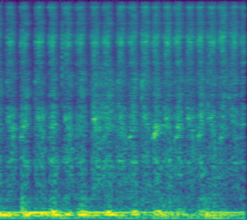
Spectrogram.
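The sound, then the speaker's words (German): A hand saw cuts through a wooden pole, its rasping strokes coming in a quick, steady back-and-forth rhythm with no one talking. “Komm, lass mal mich sägen.”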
